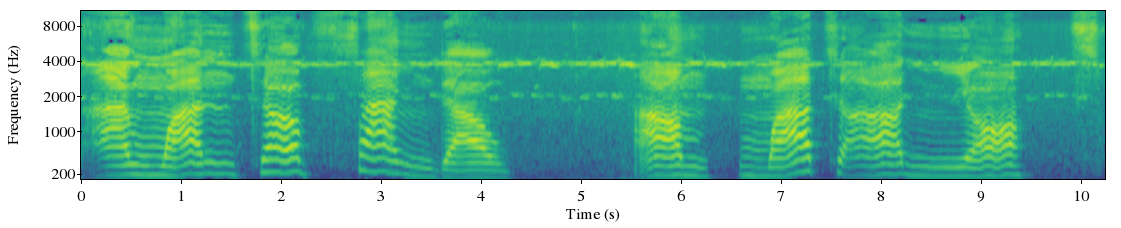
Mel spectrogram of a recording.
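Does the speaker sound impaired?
Yes: speech impediment; no speech therapy yet.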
